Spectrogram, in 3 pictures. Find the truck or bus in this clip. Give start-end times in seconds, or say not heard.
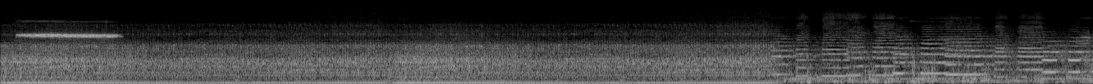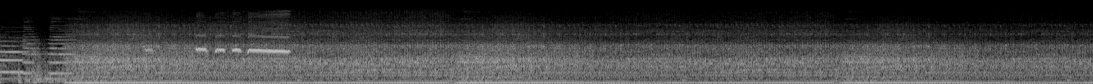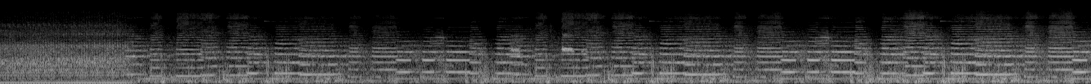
0.0-32.7.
